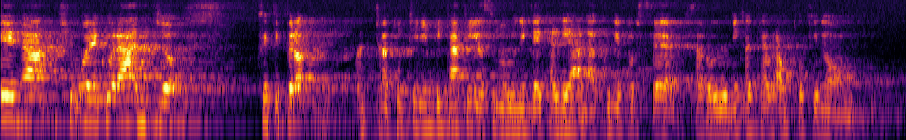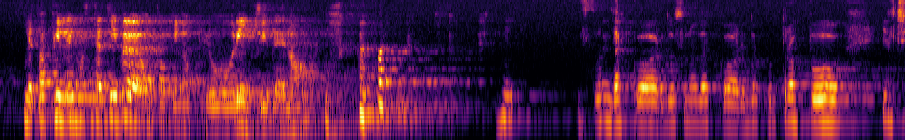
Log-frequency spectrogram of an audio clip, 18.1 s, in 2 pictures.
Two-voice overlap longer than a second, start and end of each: none

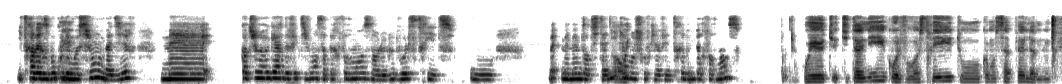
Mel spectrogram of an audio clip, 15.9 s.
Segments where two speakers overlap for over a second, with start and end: none

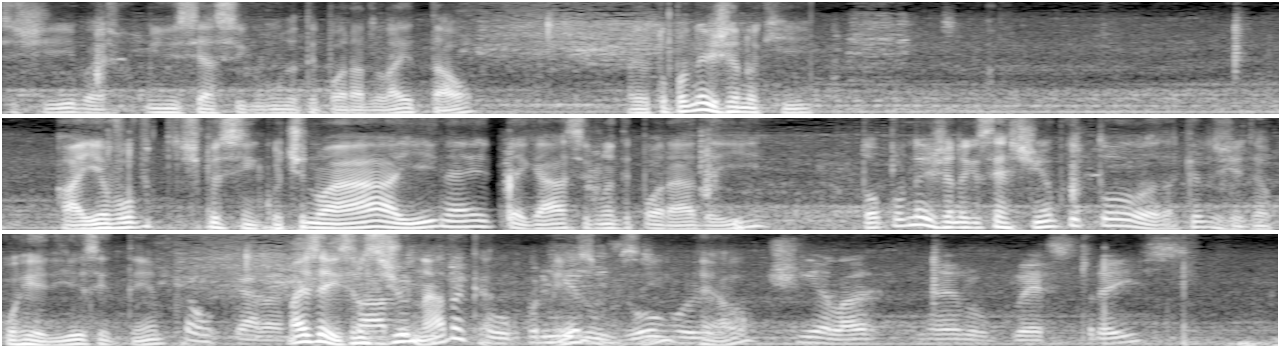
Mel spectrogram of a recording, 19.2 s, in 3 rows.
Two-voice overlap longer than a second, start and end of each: 14.2-16.5

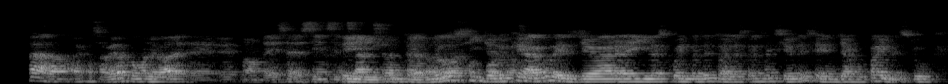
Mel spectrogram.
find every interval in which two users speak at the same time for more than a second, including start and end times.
3.4-5.7

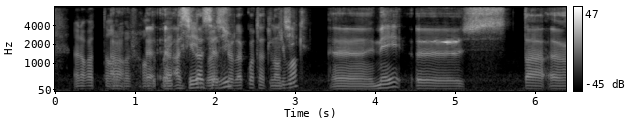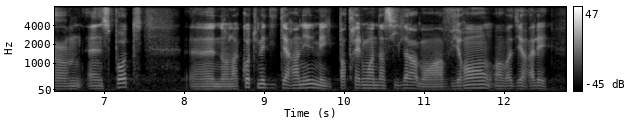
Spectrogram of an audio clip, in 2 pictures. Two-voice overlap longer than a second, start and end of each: 0.7-2.3

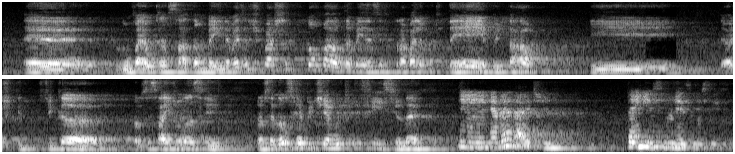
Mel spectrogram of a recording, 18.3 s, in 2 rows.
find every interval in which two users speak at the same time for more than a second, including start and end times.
none

